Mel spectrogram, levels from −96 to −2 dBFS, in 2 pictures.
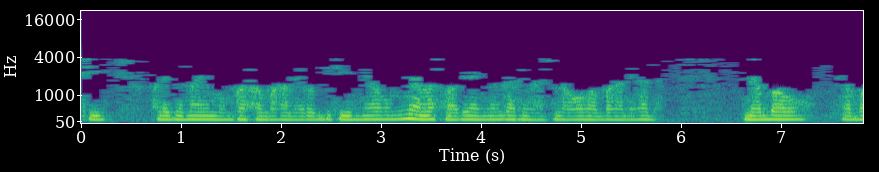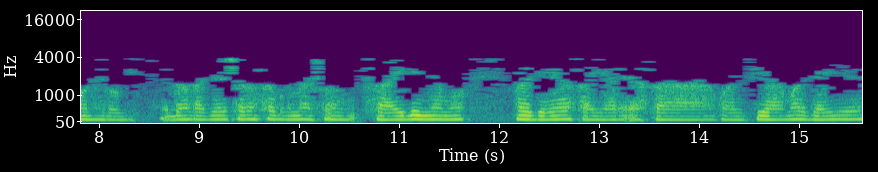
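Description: Speech runs the whole way through with heavy MP3 compression damage, likely from an encode at a very low bitrate, around 8 kbps. Nothing survives above 3.8 kHz, so s sounds lose their hiss and the sound is dull and watery, with swirling where weak frequency lines drop in and out between frames. On a spectrogram there is a flat ceiling at 3.8 kHz and patchy, flickering blocks beneath it.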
